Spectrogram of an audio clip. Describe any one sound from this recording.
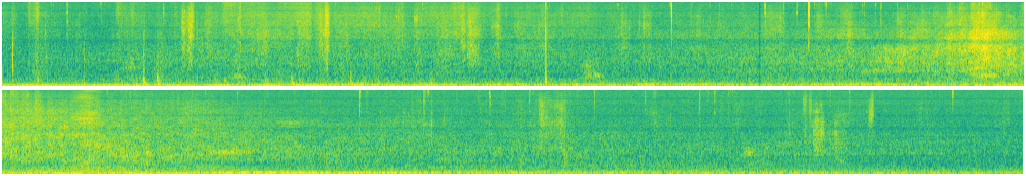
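A bundle of wooden poles scrapes and drags over snow.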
